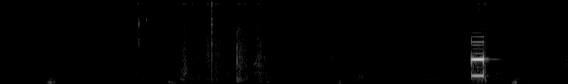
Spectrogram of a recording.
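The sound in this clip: A single telephone keypad tone sounds as an option is chosen in an automated card-payment phone menu: one brief, loud electronic beep after a few faint clicks, with no talk.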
